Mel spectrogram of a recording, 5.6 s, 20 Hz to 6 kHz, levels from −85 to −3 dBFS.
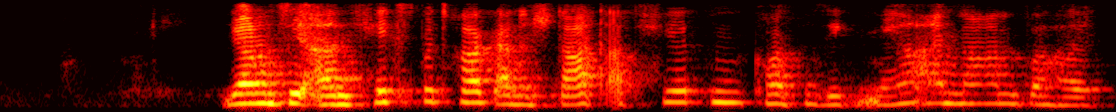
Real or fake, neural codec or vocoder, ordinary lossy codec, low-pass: fake; codec, 16 kHz, 1.1 kbps, Voila-Tokenizer; none; 5.4 kHz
